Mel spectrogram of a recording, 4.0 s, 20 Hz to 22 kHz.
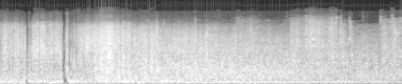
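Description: Bomb explosions as B-17 bombers hit an airfield: a dense, loud roaring blast that rumbles continuously, with a couple of sharp breaks at the start, sustained and noisy throughout without talk.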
